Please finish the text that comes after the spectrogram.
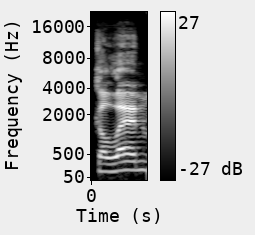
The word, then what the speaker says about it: Ghislaine: And his girlfriend / business partner / whatever, Ghislaine, or I just heard her name pronounced by her lawyer, Ghislaine Maxwell, as outlined by the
